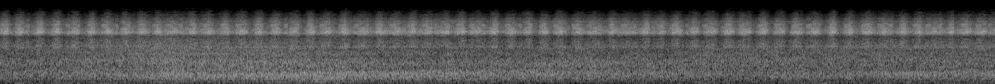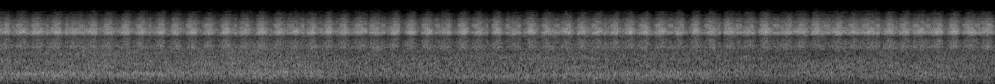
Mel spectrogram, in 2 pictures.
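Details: Cicadas singing in the heat along a desolate Greek island beach on the Adriatic. A sustained, high, rasping chorus pulses rapidly and evenly for the whole stretch, backed by a soft wash of surf.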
